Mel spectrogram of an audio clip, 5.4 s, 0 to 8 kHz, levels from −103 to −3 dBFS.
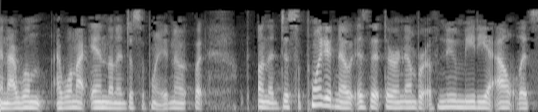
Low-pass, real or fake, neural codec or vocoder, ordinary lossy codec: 7.2 kHz; fake; codec, 24 kHz, 1.2 kbps, DualCodec; MP3, 24 kbps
